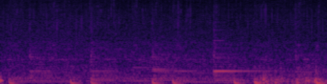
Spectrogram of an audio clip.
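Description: Rain falls steadily in a survival video game wilderness, a soft continuous patter on surfaces with recurring low thumps and faint tonal game sounds layered in, fairly quiet and without talk.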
